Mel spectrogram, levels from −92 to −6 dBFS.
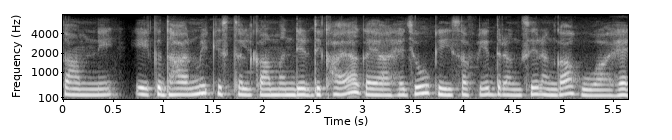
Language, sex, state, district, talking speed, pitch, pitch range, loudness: Hindi, female, Chhattisgarh, Bastar, 180 wpm, 215 Hz, 205-225 Hz, -17 LUFS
